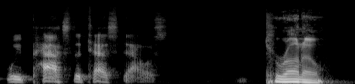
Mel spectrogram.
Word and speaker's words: Toronto: Toronto. Very, very good. Toronto. Not Toronto. Toronto. Toronto. Toronto. Toronto, like Geronimo. Geronimo. Toronto. Toronto. Toronto. Okay. We do not want to call them Toronto.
